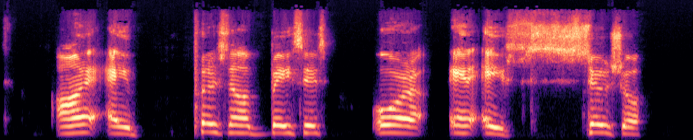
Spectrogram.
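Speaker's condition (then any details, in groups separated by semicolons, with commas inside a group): Cerebral palsy; slower movement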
